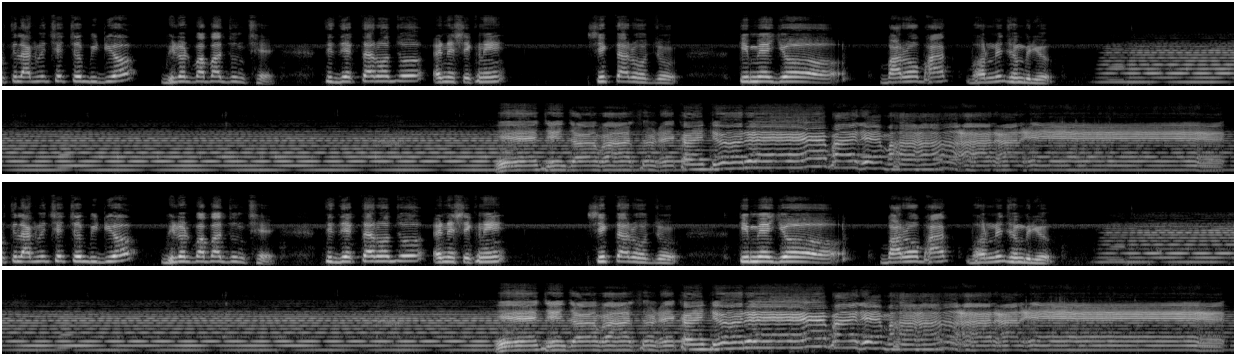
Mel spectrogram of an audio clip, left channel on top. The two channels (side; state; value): left; quieter; 3.3 dB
